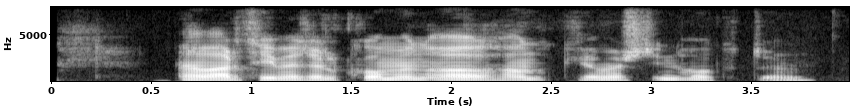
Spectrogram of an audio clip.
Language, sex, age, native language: Icelandic, male, 13, Polish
